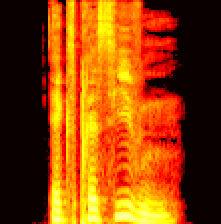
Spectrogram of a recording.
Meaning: inflection of expressiv: 1. strong genitive masculine/neuter singular 2. weak/mixed genitive/dative all-gender singular 3. strong/weak/mixed accusative masculine singular 4. strong dative plural
- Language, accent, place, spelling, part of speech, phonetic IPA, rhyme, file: German, Germany, Berlin, expressiven, adjective, [ɛkspʁɛˈsiːvn̩], -iːvn̩, De-expressiven.ogg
